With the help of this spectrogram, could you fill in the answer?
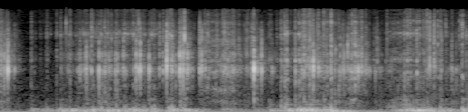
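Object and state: Soap bar being shaved.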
